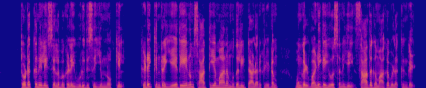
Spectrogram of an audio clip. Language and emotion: Tamil, neutral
